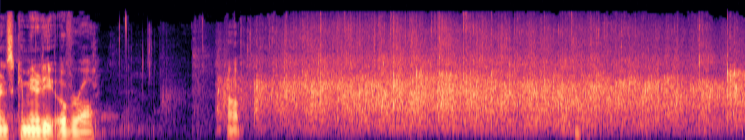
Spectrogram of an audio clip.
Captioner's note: applause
